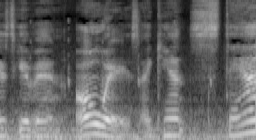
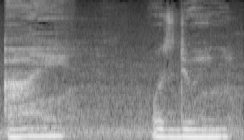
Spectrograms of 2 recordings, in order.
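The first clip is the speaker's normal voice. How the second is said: whispering; 7 dB louder than usual. Real, not acted. Whispers to camera throughout.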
